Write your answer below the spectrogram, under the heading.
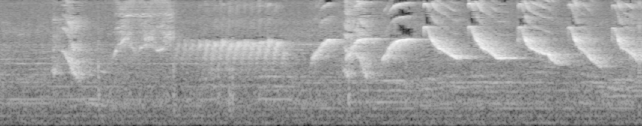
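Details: Yorkshire canary, a newly acquired bird in Indonesia, singing: a few swept notes, a buzzy rapid trill, then a run of quick descending whistled sweeps repeated about three times per second.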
